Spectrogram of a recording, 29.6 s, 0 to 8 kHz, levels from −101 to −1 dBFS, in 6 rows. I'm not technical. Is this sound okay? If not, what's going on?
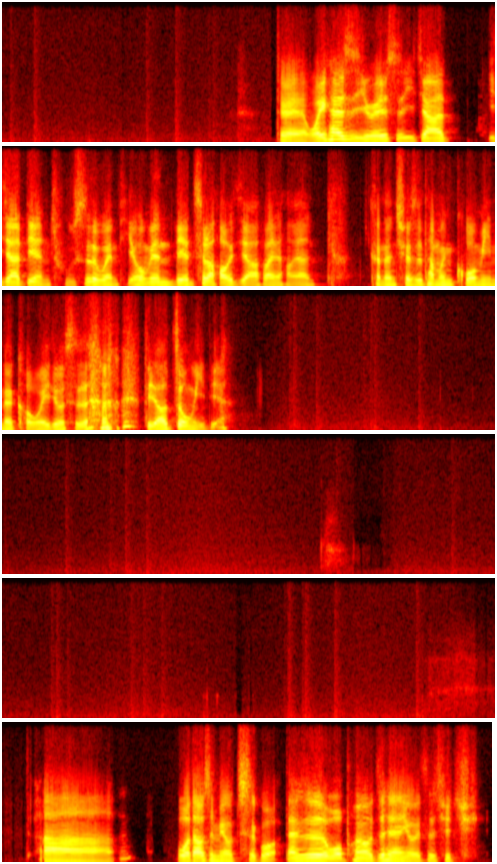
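No. At 11.86 to 11.91 s there is a brief echo leak: a very faint copy of the speech returns about a third of a second late. Likely, the other side's loudspeaker was picked up by its microphone, and its echo canceller missed this scrap.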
